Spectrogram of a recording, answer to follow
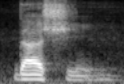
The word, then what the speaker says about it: does she: Dashi is pronounced dashi in conversation.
